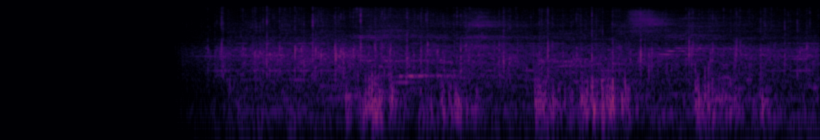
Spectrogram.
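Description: Silence, then a little over a second in an audience starts applauding over music.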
